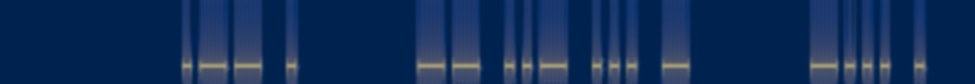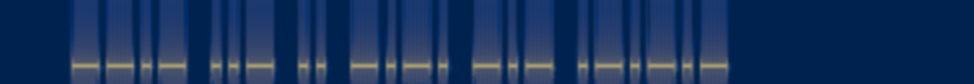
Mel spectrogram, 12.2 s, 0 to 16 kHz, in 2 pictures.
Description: Morse code, heard as a keyed tone, about 22 wpm, 700 Hz. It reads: WE MUST BE QUICK.
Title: 2x Word-Spacing - Sentences from Top 500 Words - 22wpm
